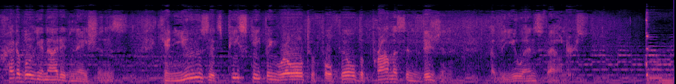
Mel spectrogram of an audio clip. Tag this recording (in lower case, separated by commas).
speech, music, man speaking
